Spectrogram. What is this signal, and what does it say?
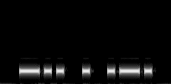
Morse code, heard as a keyed tone, about 20 wpm, 630 Hz. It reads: DER
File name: 20wpm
